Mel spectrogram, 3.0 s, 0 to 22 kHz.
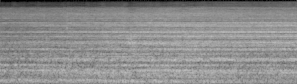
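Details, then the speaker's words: RC steam tug Côte d'Émeraude (Stuart D10) under 2.4 GHz radio throttle, exhausting plenty of steam: steady hissing steam exhaust with fast, soft, even chuffs and no knocks; the engine runs smoothly. "On voit pas trop la vapeur, mais vous inquiétez pas, il crache beaucoup."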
